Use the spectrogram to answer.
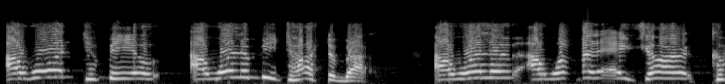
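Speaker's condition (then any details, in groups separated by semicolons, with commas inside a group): Cerebral palsy; present since birth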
